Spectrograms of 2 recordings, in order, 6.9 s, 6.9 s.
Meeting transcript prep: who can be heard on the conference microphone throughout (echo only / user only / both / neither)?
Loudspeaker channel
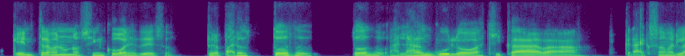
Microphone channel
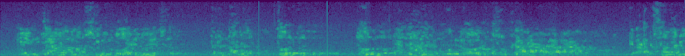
echo only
